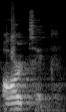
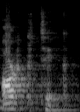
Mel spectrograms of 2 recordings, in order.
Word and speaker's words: Arctic: It's mispronounced by many as Arctic, but it's actually Arctic. The C in the middle is not silent.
